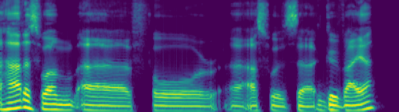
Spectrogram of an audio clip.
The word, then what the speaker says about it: Gouveia: The hardest one for us was Gouveia. But the way it's sort of written is Gouvier. And we heard a few Gouviers in the year a little bit, but we got it right.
